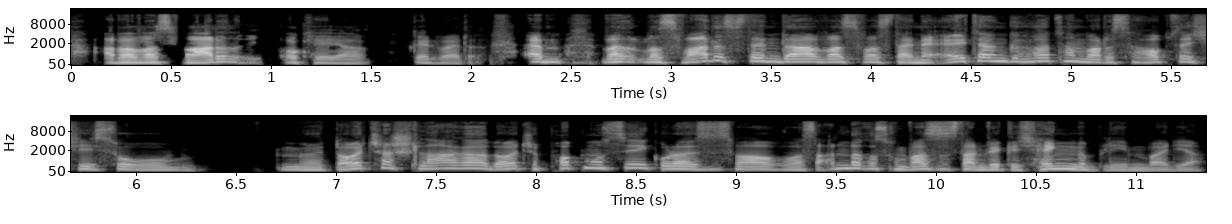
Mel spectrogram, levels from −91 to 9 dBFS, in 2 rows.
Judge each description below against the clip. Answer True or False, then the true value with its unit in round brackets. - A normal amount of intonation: True (5.0 semitones)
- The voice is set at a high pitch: False (155 Hz)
